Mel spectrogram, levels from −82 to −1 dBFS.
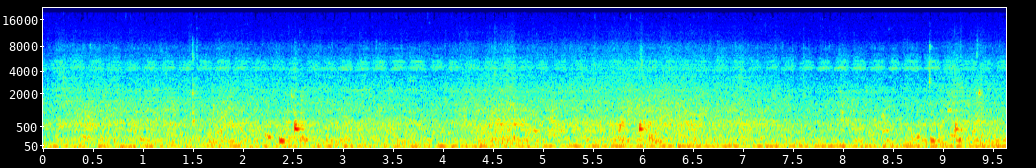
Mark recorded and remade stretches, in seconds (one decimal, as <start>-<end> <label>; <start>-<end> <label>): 0.0-2.1 remade; 2.1-2.8 recorded; 2.8-3.7 remade; 3.7-8.5 recorded; 8.5-9.6 remade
